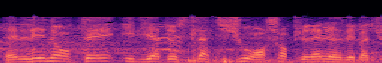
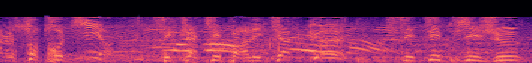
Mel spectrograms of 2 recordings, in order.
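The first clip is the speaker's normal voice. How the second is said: high sudden save call; excited sports commentary; 12 semitones higher, slower than usual. Acted. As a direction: snap out the save.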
